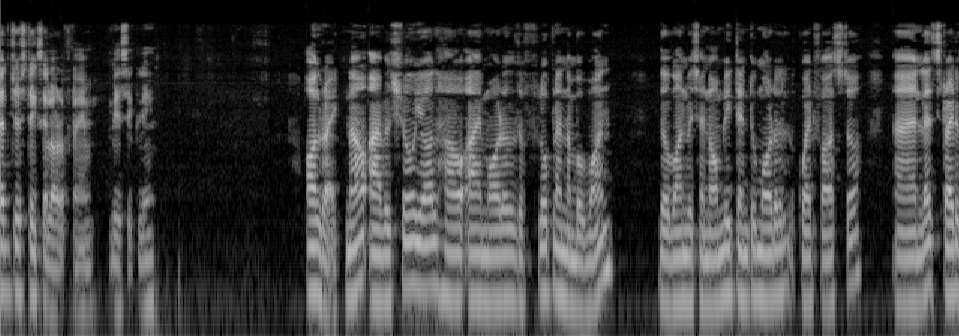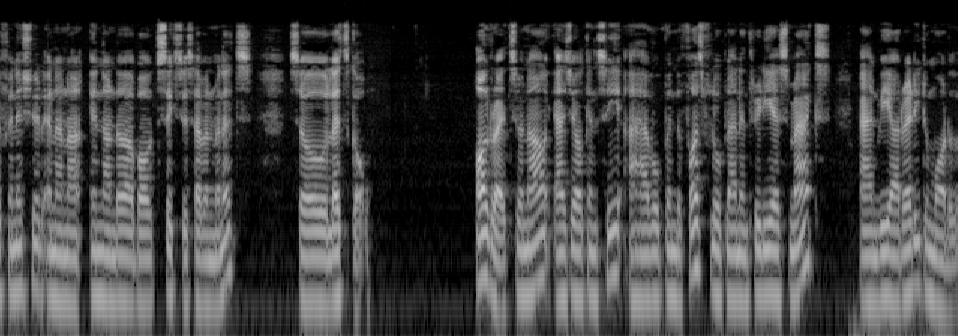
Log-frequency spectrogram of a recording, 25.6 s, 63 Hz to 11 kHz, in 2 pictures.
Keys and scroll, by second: 1.0 Delete, 17.9 g.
